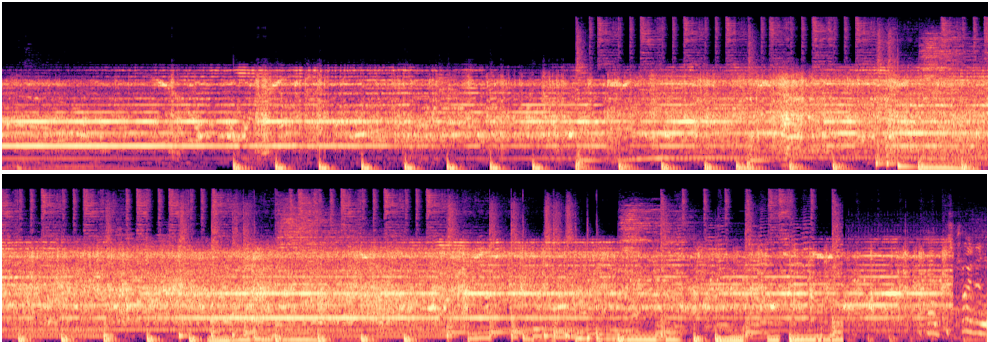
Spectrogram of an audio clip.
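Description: Background music with a steady beat plays over the steady whine of a CNC router spindle cutting wood. About a third of the way in, a shop vacuum adds a hiss as it clears the chips, and it stops a few seconds before the end.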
